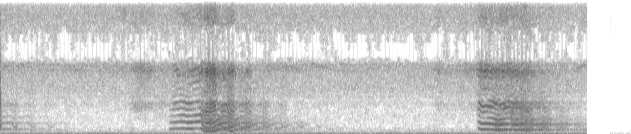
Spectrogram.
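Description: Sleeping tabby cat snoring into a microphone: a squeaky, wavering, pitched sound on its breaths, about every three and a half seconds, over a steady low hum. The sound cuts off suddenly near the end.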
